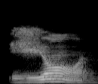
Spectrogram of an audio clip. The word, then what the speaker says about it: Jean: yeah, it's Jean, like a French Yeah. Jean-Claude Van Damme. Imagine you're French.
